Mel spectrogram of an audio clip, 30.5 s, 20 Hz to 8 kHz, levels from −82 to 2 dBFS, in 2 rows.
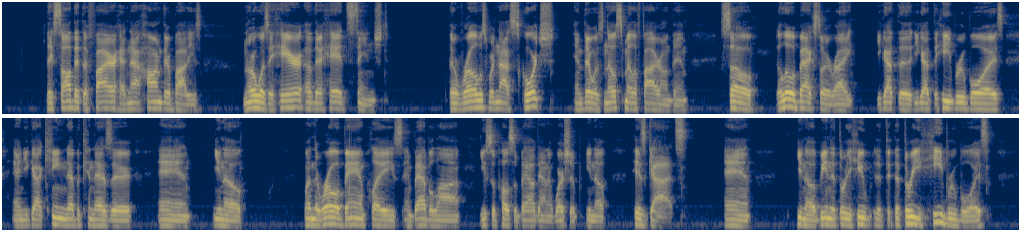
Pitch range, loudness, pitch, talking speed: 105-125 Hz, -21 LUFS, 115 Hz, 165 wpm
